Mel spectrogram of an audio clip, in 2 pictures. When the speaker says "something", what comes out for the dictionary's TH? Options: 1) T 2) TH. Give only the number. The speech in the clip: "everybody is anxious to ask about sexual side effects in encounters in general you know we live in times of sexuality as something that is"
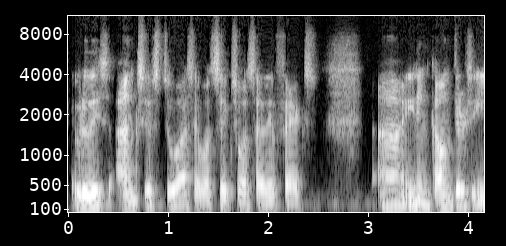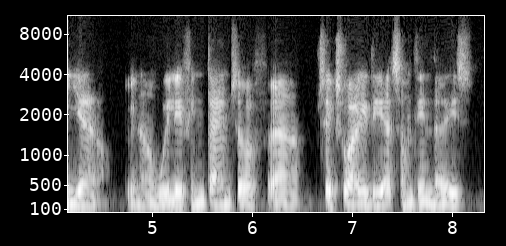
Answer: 2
